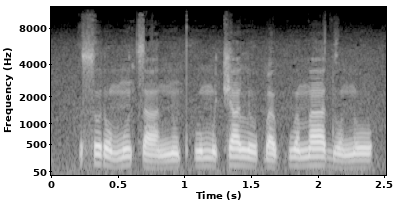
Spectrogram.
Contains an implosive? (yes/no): yes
